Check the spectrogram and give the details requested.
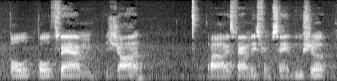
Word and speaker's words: Botham Jean: way, the victim's name is, how do you pronounce his name? Botham Jean.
